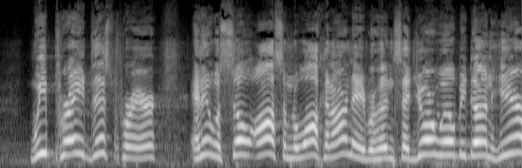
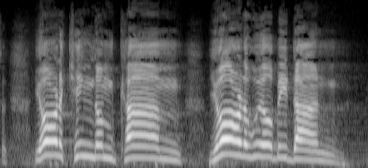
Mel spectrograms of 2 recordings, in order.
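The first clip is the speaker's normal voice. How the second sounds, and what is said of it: Put-on Scottish-like accent. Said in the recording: “talk Scottish or whatever accent”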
